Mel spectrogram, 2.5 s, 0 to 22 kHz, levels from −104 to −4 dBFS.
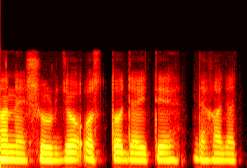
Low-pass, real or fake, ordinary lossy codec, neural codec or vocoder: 7.2 kHz; real; none; none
